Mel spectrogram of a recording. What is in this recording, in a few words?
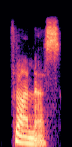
"tholos", Indian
